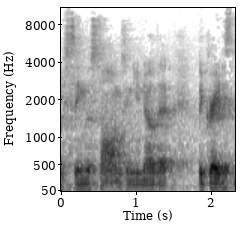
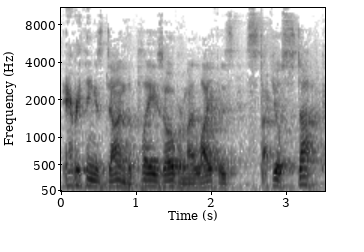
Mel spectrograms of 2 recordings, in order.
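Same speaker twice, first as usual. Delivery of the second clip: higher, louder hopeless protest; despairing outcry; 5 semitones higher, 5 dB louder than usual. Retold or imitated. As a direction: cry out to God that it's all over. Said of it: "I say to him".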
